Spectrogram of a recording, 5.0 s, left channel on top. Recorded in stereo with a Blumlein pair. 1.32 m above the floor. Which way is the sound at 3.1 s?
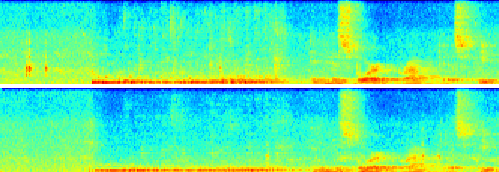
60° left.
